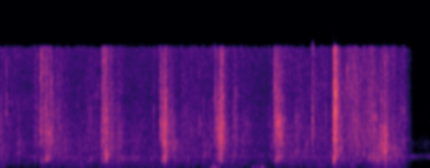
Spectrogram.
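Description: About eight footsteps trudge uphill on a muddy path at night, squelching and scuffing in a slow, fairly even rhythm, close by and fairly faint, with no other sound around them.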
